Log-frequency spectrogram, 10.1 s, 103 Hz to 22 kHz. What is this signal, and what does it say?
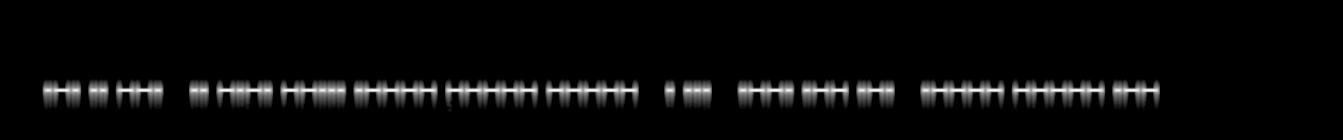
Morse code, heard as a keyed tone, about 36 wpm, 700 Hz. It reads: RIG IC7100 ES PWR 10W
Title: K1USN SST QSO Practice 35wpm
